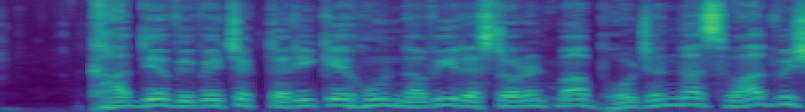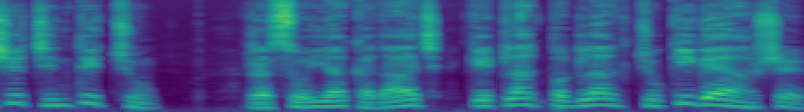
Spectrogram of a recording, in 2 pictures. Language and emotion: Gujarati, fearful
